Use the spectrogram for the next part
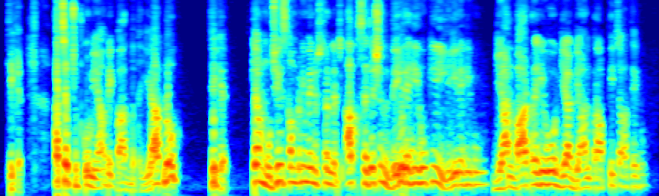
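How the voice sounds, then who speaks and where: Male grammar teacher: high, rapid-fire, husky, scolding but warm-toned address to students. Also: dry recording. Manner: animated, calls students 'beta', scolds and coaxes. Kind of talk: online class lecture.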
